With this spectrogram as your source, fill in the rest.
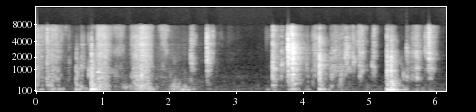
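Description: Cardboard packaging rustles and crinkles in hands.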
